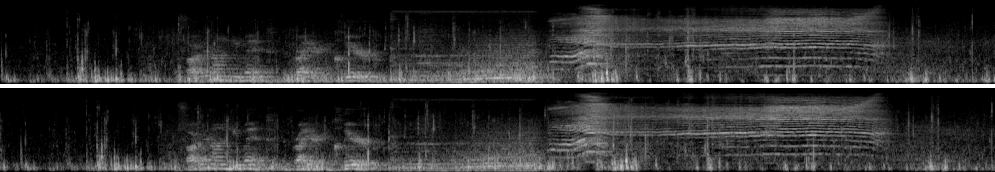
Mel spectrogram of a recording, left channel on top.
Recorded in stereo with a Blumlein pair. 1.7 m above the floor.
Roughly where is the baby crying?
Ahead right.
